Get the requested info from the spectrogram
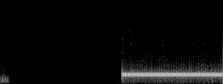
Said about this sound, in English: Is he afraid to answer the phone?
